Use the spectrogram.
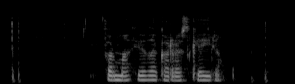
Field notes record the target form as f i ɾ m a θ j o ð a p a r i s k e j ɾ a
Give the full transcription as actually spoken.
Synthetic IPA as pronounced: f a ɾ m a θ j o ð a k a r a s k e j ɾ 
